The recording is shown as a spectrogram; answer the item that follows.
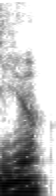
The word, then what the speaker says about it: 이응: And this is 이응, but it doesn't sound at the beginning of the syllable, like 아빠 and 엄마.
